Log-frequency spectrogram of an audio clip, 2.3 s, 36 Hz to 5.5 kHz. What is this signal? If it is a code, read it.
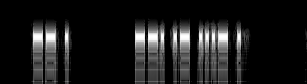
Morse code, heard as a keyed tone, about 50 wpm, 600 Hz. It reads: ME GAVE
